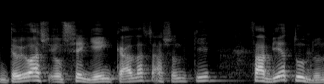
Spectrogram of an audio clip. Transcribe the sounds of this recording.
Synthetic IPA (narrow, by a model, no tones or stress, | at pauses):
ẽnt̪ɐ̃w̃ewaʃewʃeɡejẽkazɐa̰ʃɐ̃nd̪ʊkɪ | sabiɐt̪ud̪ʊn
